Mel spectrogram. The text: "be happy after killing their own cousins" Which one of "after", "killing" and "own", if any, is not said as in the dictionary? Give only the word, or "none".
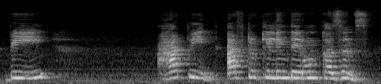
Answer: none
